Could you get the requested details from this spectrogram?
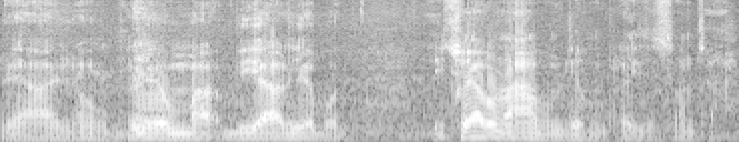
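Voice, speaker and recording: Very deep and low, a man's voice swings very widely in pitch at a moderate pace over noticeable background noise. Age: 70s. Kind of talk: interview answer. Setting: outdoors.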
